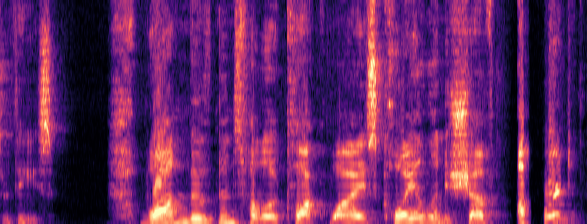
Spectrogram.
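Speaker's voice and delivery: the DADA professor introducing Expelliarmus; professor lecturing. Acted. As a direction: announce the spell to the class with flair. Professor addresses the class.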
